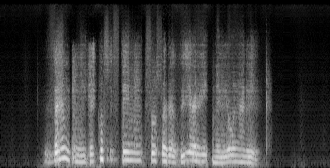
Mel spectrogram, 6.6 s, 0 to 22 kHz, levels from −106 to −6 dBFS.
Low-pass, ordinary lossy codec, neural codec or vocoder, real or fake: 19.8 kHz; none; codec, 44.1 kHz, 0.9 kbps, DAC; fake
